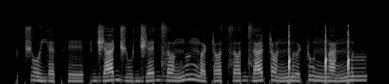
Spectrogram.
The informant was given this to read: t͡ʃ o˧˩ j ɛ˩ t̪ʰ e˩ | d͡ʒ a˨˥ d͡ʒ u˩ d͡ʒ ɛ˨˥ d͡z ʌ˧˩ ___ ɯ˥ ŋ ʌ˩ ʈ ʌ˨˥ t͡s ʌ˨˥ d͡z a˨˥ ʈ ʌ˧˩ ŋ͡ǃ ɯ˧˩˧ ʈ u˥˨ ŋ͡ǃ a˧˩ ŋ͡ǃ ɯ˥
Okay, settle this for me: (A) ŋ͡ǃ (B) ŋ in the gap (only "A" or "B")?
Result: B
